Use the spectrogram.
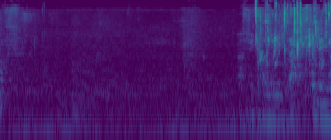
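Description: Water runs from a tap into a basin, and the flow grows louder and splashier in the final second. A voice is heard faintly underneath the running water.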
